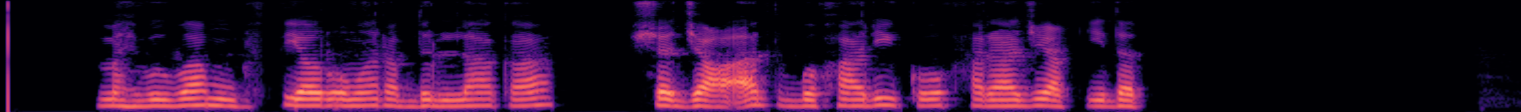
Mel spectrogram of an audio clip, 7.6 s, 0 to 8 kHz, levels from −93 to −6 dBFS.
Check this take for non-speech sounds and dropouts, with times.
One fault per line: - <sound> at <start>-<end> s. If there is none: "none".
none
